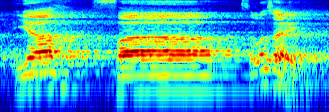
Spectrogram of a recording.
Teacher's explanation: fa hanya 2 ketukan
